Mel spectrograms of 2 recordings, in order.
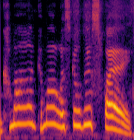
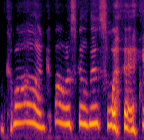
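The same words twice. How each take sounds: First: Higher little mouse, urging. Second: Much higher squeaky mouse breaking into a laugh. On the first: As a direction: hurry him along like a tiny mouse. Mice leading Leon. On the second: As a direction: overdo the tiny mouse until you giggle. Mice voiced again, laughing. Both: Acted.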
